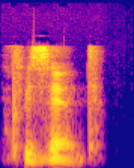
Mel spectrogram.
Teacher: if it is a verb they would say present the second syllable stress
